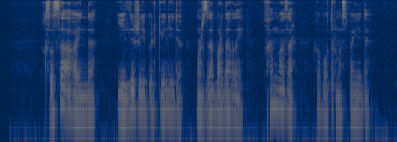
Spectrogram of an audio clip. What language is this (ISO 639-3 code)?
kaz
